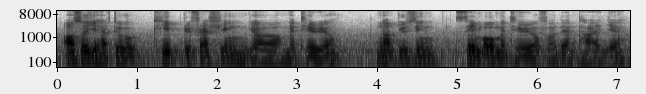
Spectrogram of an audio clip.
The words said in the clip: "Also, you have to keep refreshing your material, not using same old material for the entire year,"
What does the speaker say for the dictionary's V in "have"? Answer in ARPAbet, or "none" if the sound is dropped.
F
